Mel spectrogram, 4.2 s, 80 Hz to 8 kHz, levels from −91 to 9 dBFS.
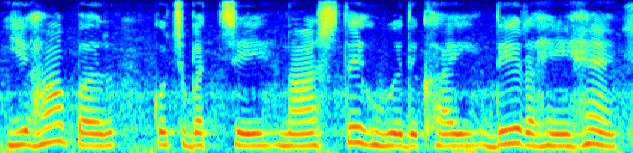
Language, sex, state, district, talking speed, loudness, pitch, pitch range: Hindi, female, Uttar Pradesh, Etah, 140 wpm, -17 LUFS, 235 Hz, 230-255 Hz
